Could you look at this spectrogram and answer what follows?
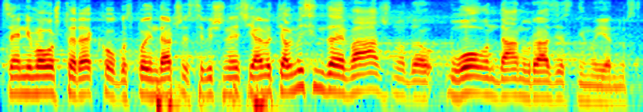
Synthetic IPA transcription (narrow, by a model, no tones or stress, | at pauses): t̪eːnimoʋoʃt̪oeɾekaoɡo̞spod̪ind̪at͡ʃid̪seʋiʃenet͡ɕejaːʋjat̪ialimislˠimd̪ajeʋaːʒno̞d̪auo̞ʋo̞md̪aːnuɾazjasnimojɛd̪nust̪ʋa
